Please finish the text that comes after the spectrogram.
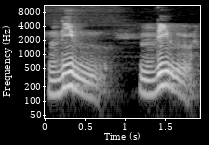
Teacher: ra-nya sukun sebelumnya ada huruf zal kasrah nih kasrah, maka tipiskan.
